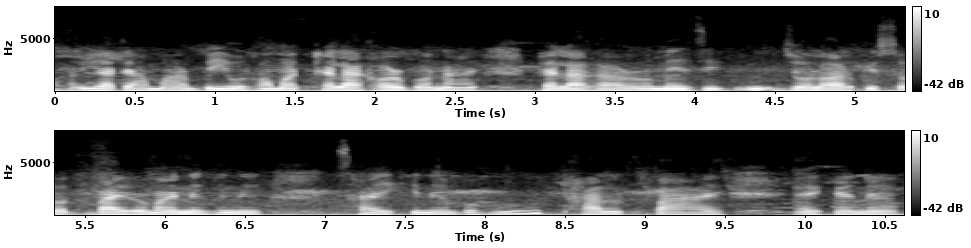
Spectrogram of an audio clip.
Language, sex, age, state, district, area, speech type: Assamese, female, 60+, Assam, Udalguri, rural, spontaneous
